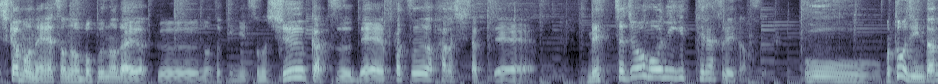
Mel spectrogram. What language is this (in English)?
Japanese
